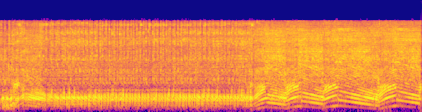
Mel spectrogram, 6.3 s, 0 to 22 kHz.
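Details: Husqvarna 240 chainsaw after rebuild, still breaking in, idle to be raised: high steady scream dips and recovers as the chain bites into wood, rising clean between cuts; smoking slightly afterwards; healthy, well-tuned saw.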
